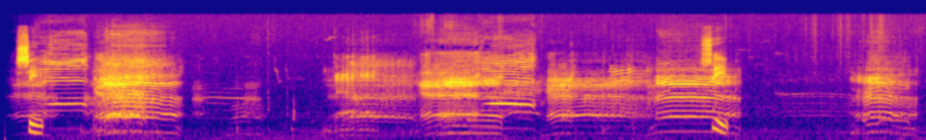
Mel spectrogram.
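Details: Several sheep bleat in turn: long, wavering, nasal baas, some rising then falling, in loud bursts about every one to two seconds, with short quiet gaps between.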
